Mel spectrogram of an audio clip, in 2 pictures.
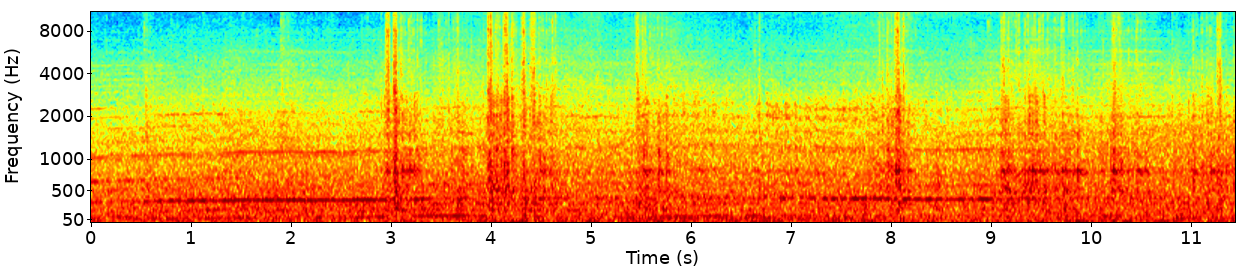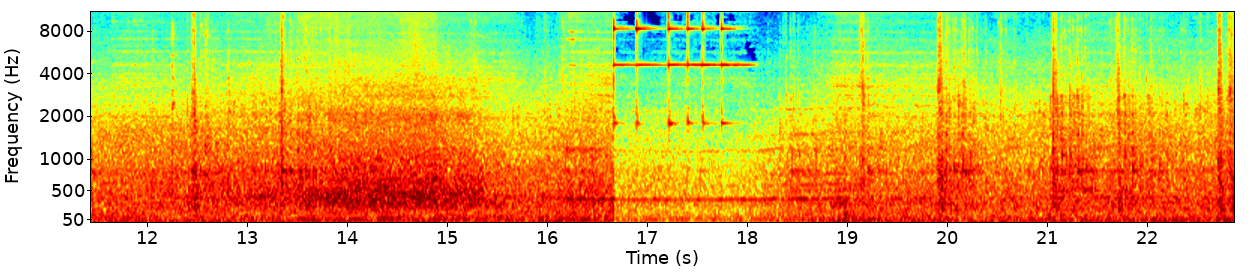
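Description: City street traffic heard from a moving bicycle: an engine whine holding a steady pitch, scattered knocks and clatters, and a louder swell of passing-vehicle noise a little past halfway. A brief high metallic ringing comes about three-quarters through.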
